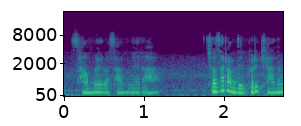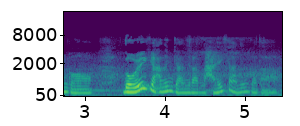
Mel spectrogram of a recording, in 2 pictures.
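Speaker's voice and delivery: low, soft, reassuring voice of God; God comforting. Retold or imitated. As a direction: speak gently to console Samuel. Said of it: "그래서 얘기하지 않습니까". (사무엘을 달래는 낮고 부드러운 하나님의 목소리)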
